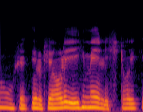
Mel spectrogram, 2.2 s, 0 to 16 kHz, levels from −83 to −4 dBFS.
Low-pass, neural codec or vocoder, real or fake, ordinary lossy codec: 14.4 kHz; none; real; AAC, 96 kbps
